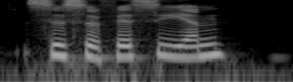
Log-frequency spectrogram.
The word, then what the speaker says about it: Sisyphean: That's a Sisyphean task. – Right. – Did I say that right? – I think you did. Say it again. – Sisyphean.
